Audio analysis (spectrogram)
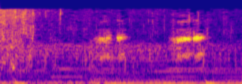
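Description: A frog croaks steadily and fairly loudly for a couple of seconds, a rough, throaty chorus with a few higher chirps mixed in and no one speaking.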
